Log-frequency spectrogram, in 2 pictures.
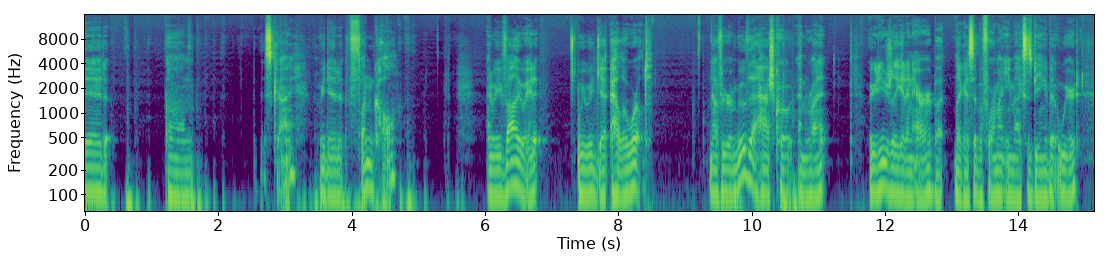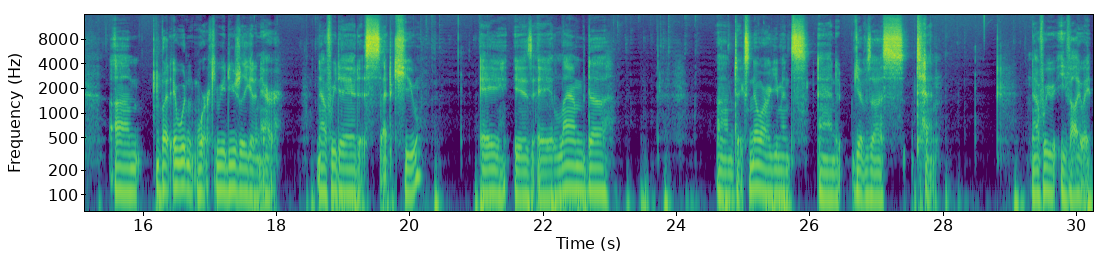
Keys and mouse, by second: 0.2 ctrl+f, 0.6 ctrl+alt+space, 1.2 ctrl+g, 1.5 ctrl+space, 1.6 ctrl+e, 2.2 (, 2.7 ctrl+a, 2.9 ctrl+f, 3.2 ctrl+f, 3.4 ctrl+f, 3.7-4.9 typing, 5.5 ctrl+c, 9.5 ctrl+d, 9.7 ctrl+d, 10.5 ctrl+c, 18.5 ctrl+shift+o, 18.6-25.5 typing, 23.5 alt+/, 25.4 ctrl+f, 27.3-28.1 typing, 28.2 ctrl+g, 29.0 ctrl+n.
